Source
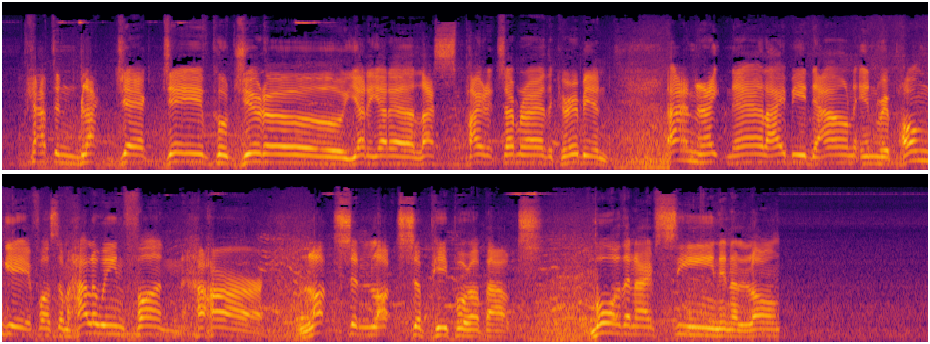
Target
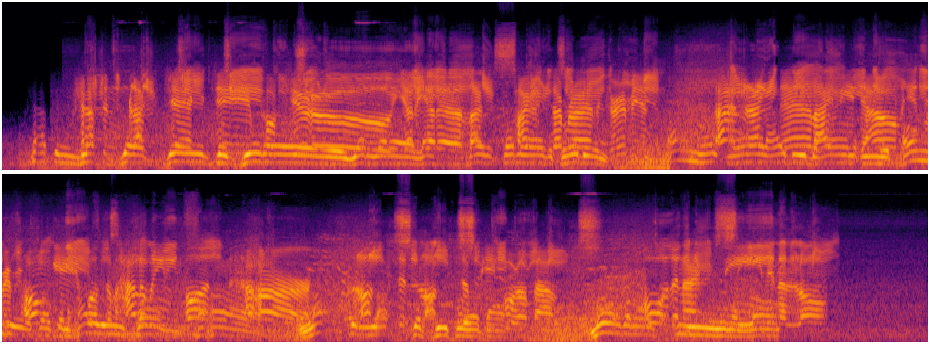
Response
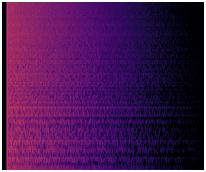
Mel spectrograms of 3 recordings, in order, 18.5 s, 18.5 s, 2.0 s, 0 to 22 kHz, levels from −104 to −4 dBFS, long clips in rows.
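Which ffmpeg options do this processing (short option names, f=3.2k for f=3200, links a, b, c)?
-filter_complex "[0:a]adynamicsmooth=sensitivity=0.5:basefreq=5.4k,acrossover=split=620|2600[a][b][c];[b]adelay=480[d];[c]adelay=600[e];[a][d][e]amix=inputs=3:normalize=0"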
